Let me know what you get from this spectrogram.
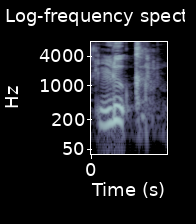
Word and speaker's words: lewk: including yeet, great choice, pumpkin spice, meh, MacGyver and Luke, spelled L E W K, pronounced Luke, not look.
